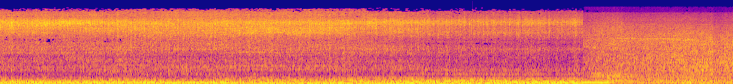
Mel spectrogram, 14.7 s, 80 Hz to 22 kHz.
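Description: Chevy LS V8 swapped into a Nissan S13, idling loud and steady with no revs. Near the end it cuts to a different, quieter steady engine drone.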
